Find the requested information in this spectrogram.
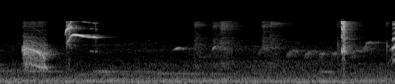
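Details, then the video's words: Oriental magpie-robin (kacer), played as therapy to make a silent bird sing and raise its breeding drive: a harsh rasping note, then bright whistled phrases and short sweet notes, a sharp squawk near the end, over a faint low hum. "TERAPI KACER GACOR DONGKRAK BIRAHI DAN EMOSI BUAT KACER MALAS BUNYI"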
